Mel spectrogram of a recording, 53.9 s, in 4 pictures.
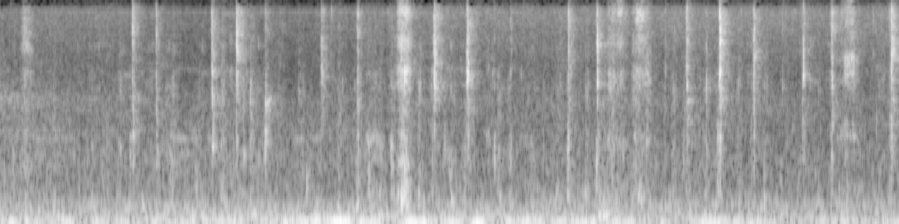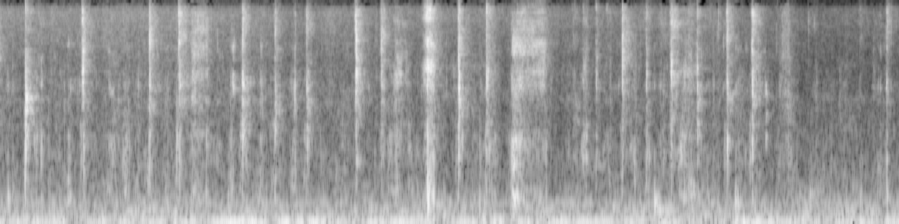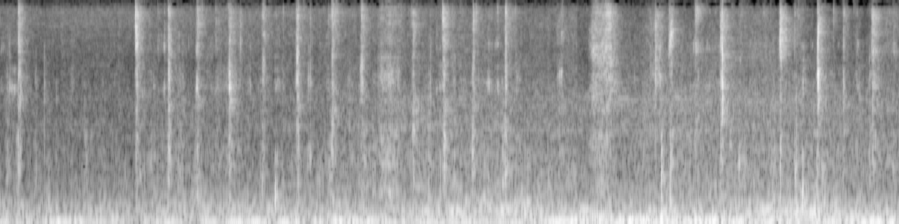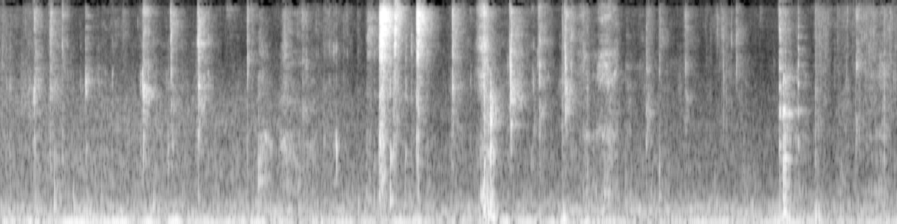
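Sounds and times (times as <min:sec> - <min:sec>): person chewing food: 0:00.1 - 0:53.9
sharp mouth clicks and smacks: 0:45.8 - 0:49.2.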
